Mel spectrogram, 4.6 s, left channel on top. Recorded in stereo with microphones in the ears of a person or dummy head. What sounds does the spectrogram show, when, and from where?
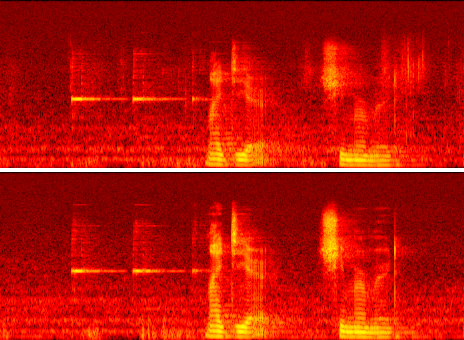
0.7 s a microwave: 10° left (ahead or behind), 3.5 m
2.0 s a woman speaking: 25° right (ahead or behind), 0.7 m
